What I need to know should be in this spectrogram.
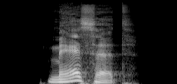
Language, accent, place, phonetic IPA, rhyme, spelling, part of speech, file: German, Germany, Berlin, [ˈmɛːsət], -ɛːsət, mäßet, verb, De-mäßet.ogg
- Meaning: second-person plural subjunctive II of messen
